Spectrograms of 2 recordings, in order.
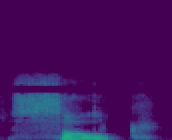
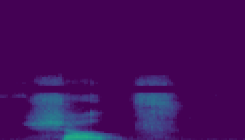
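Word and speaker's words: Šolc: Their name is spelled S-O-L-C, and you would think it would be pronounced Solk, but it is a Czech name, and so you say Schultz.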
